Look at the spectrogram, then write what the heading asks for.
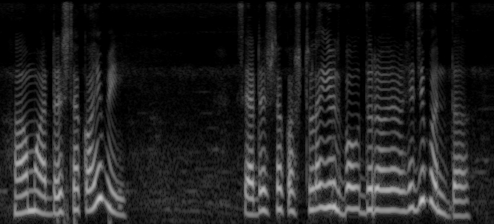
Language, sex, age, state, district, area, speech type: Odia, female, 45-60, Odisha, Kendrapara, urban, spontaneous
